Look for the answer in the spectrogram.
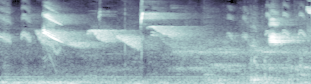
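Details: Green-winged saltator whistling a warm-up song for other saltators: rich downward-sliding whistled phrases with a sharp high accent midway, ending in softer bright notes, against quiet low background noise.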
